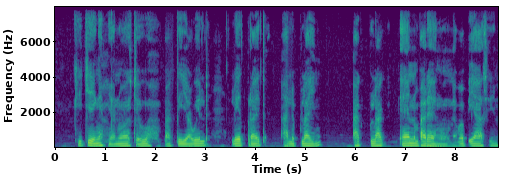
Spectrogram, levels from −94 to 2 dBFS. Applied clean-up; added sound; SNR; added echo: none; none; none; none.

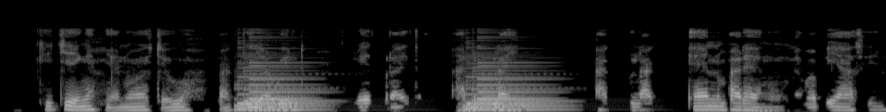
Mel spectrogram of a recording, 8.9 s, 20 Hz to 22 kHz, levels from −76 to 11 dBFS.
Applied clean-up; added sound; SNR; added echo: classical method spectral subtraction.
